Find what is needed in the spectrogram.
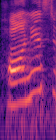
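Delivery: "हॉनेस्ट" opening on a pronounced h; wrong sounded H. Shown as a demonstration. Teacher repeating the misreading for students, "हॉनेस्ट" h-first. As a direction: sound the silent letter in "हॉनेस्ट". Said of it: "हॉनेस्ट नहीं बोलेंगे".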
